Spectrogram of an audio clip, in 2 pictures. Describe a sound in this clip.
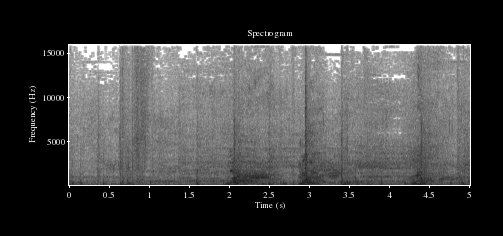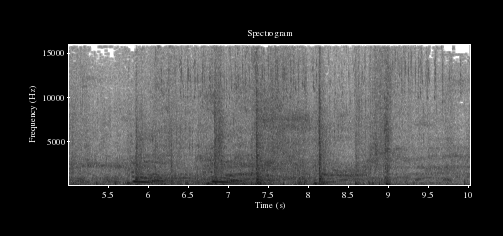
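Heavy blows thud and smack into zombies in quick succession.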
